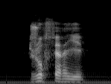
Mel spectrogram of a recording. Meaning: bank holiday; public holiday
- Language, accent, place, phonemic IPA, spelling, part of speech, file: French, France, Lyon, /ʒuʁ fe.ʁje/, jour férié, noun, LL-Q150 (fra)-jour férié.wav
